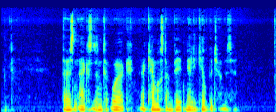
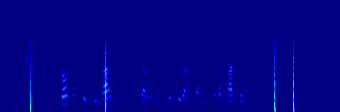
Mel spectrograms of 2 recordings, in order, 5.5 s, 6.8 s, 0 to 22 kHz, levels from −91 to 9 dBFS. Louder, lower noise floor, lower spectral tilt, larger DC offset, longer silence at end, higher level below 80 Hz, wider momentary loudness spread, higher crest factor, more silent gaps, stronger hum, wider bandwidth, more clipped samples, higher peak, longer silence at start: first, -24 LUFS vs -59 LUFS; second, -65 dBFS vs under -90 dBFS; second, -4.5 dB/octave vs -6 dB/octave; neither; about the same, 0.8 s vs 0.9 s; first, -50 dBFS vs -84 dBFS; first, 13 LU vs 2 LU; second, 20 dB vs 34 dB; neither; neither; first, 16 kHz vs 6.4 kHz; neither; first, -4 dBFS vs -30 dBFS; second, 0.1 s vs 0.6 s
